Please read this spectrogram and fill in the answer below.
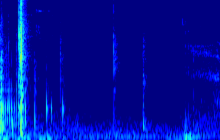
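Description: Packaging crackles as a licorice bag is handled: two sharp crackles right at the start, then a few faint scattered clicks.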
